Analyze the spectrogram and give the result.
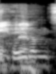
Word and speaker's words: Hadum: I don't know how to say this. Haddam, I guess? – Yeah, Haddam.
